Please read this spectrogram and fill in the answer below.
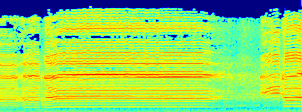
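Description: Music with a chant-like singing voice that slides in pitch, then holds one long steady note for about three seconds before sliding notes resume near the end.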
